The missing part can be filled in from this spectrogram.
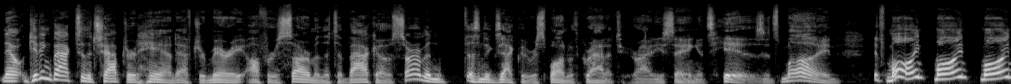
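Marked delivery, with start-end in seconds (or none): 7.0-10.1 bad put-on Australian seagull voice, higher and louder. Quoting Saruman claiming the tobacco as a seagull: Finding Nemo seagulls voice. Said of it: "my terrible version of an Australian accent".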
